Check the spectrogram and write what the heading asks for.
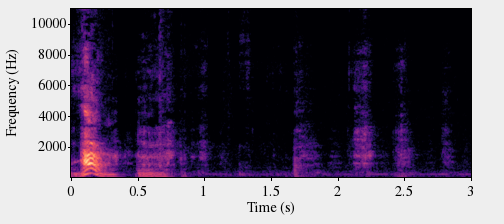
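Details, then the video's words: Keeshond rousing its owner each morning like an alarm clock: one sharp, loud bark opens, followed by a softer grunt and a few faint, brief huffs in a quiet room. "Keeshond alarm clock"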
